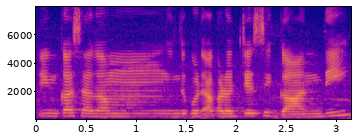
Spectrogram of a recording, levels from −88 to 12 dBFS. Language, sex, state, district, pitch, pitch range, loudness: Telugu, female, Andhra Pradesh, Sri Satya Sai, 205 Hz, 200-215 Hz, -17 LUFS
